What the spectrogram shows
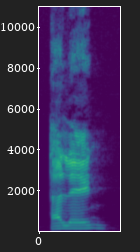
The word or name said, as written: alen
